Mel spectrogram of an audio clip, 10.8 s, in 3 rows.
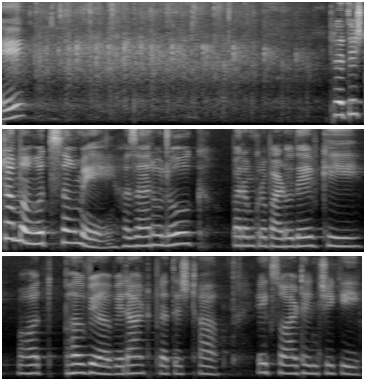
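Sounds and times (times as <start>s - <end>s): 
speech: 0.0s - 0.4s, 3.3s - 10.8s
crowd applauding: 0.0s - 3.3s.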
